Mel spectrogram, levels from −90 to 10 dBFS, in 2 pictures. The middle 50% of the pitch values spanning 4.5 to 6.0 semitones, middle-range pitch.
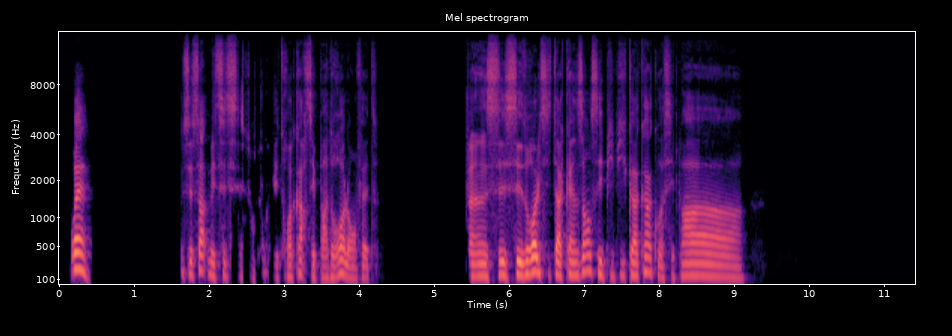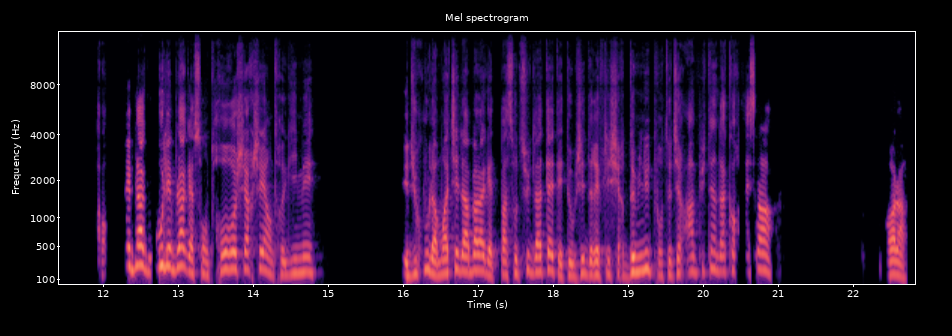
Yes: average, 4.9 semitones; medium, 155 Hz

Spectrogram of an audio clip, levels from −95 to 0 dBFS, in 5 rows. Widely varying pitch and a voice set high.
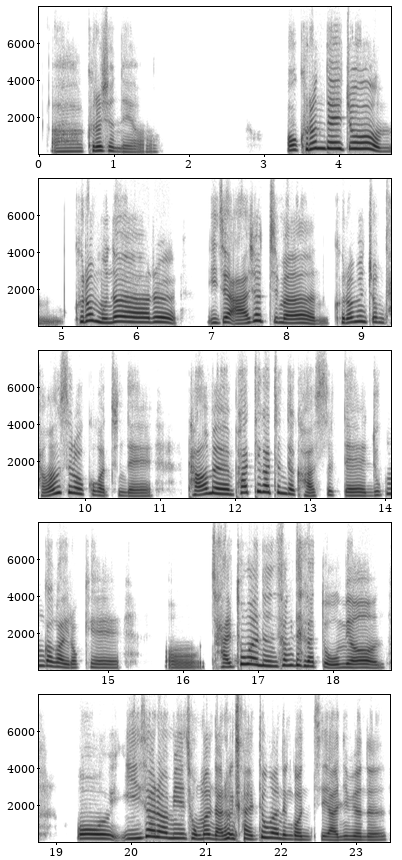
Yes: wide, 7.0 semitones; high, 225 Hz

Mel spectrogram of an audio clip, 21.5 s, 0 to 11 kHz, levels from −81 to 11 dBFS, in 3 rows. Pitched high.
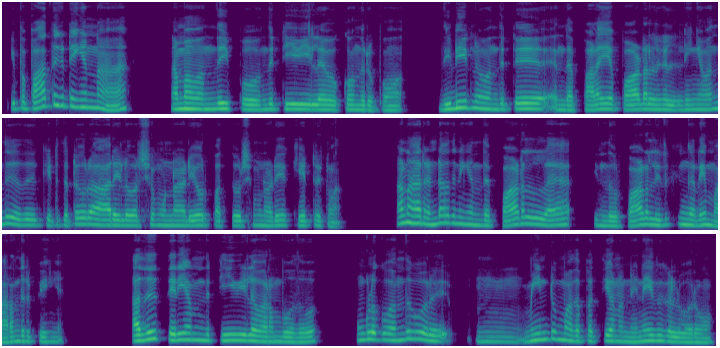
No: medium, 155 Hz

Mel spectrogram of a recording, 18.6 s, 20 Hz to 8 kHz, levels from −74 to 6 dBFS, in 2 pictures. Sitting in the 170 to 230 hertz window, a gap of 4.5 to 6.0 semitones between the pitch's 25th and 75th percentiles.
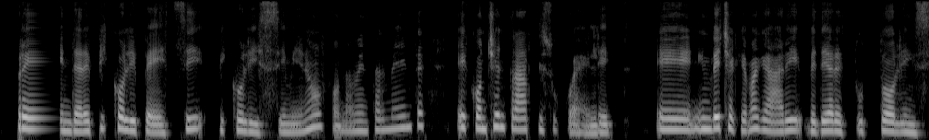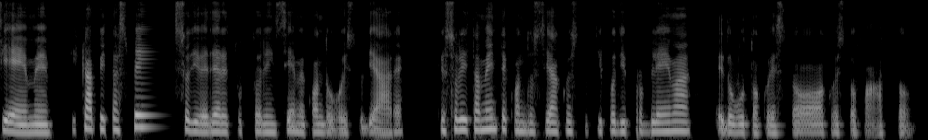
No: medium, 155 Hz; average, 5.1 semitones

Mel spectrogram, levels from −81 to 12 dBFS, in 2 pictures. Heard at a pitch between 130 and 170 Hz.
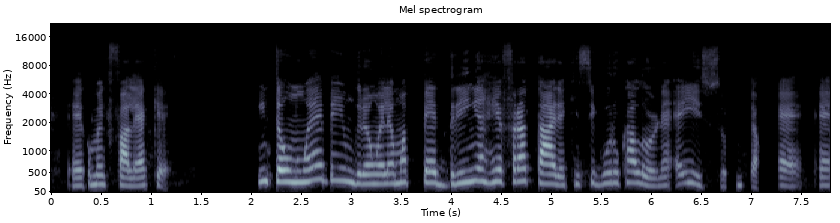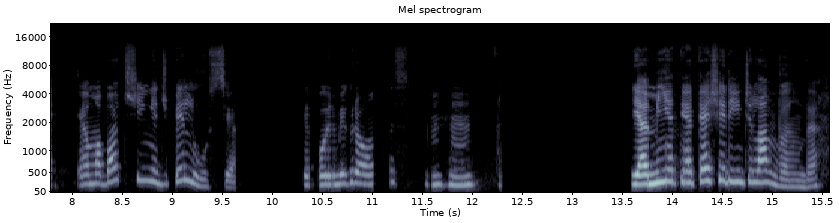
No: high, 235 Hz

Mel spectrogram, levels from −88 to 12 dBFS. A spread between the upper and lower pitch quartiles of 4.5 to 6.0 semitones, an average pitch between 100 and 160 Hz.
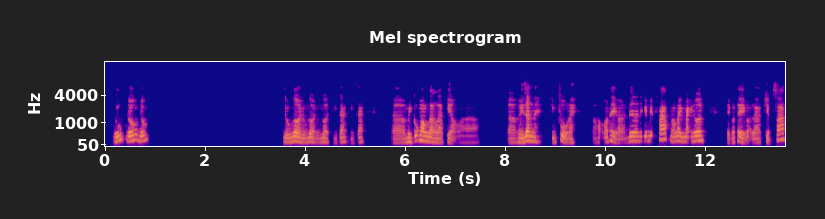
Yes: wide, 5.5 semitones; medium, 140 Hz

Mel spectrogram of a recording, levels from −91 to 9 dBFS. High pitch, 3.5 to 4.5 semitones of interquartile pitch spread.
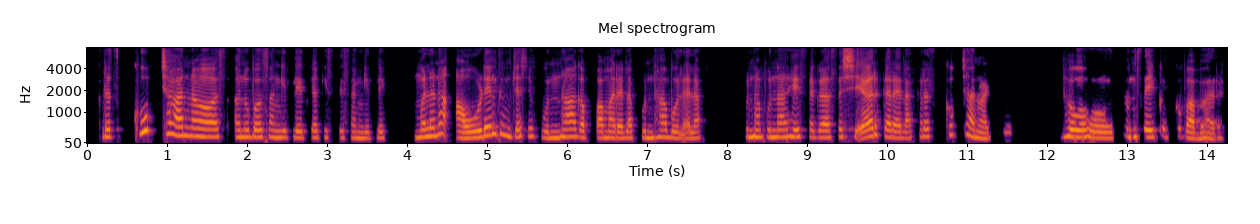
No: high, 220 Hz; average, 3.0 semitones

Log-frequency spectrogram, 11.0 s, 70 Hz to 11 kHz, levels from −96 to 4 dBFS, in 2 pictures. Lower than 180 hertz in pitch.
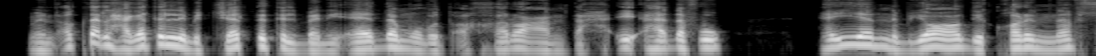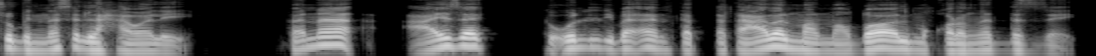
Yes: medium, 140 Hz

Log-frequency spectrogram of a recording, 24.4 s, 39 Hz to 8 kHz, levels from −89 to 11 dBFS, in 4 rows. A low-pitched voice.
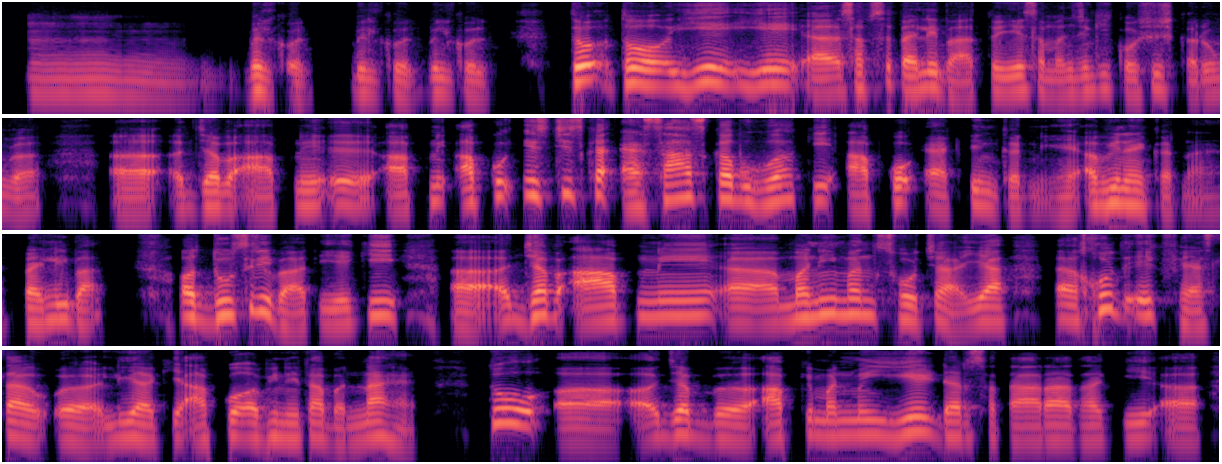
Yes: low, 125 Hz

